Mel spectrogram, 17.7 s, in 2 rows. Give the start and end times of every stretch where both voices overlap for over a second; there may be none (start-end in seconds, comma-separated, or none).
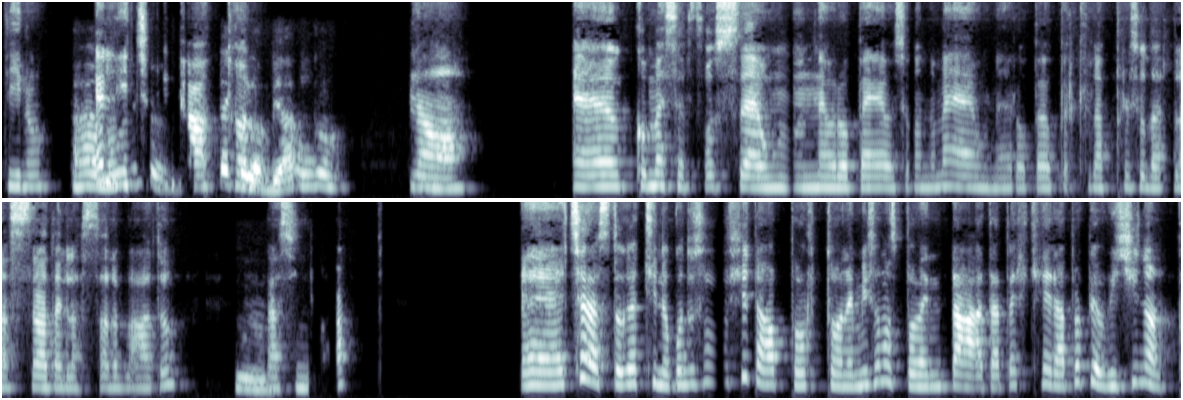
0.5-2.0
